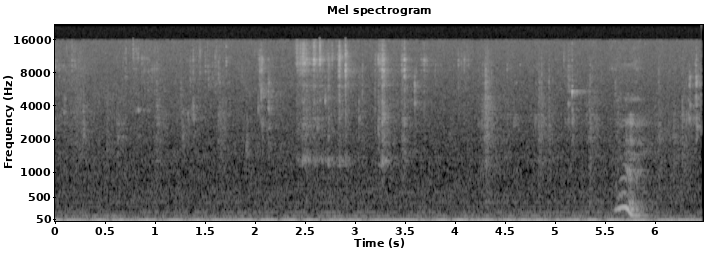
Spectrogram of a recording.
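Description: Chewing the crisp, hard-fried tail of a cornmeal-battered yellow bass, heard as a scatter of small crunches and clicks. Near the end comes a short falling "mm" from the eater.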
